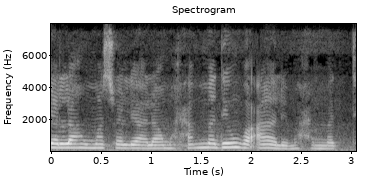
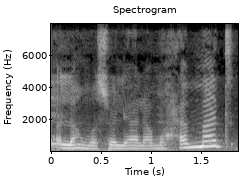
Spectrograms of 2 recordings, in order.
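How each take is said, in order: First: "محمد" linked into "و آل محمد", the د voweled and carried on, slowly; joined salawat. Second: "محمد" ended on a silent د, slowly, with a break after it; stop on Muhammad. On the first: Teacher showing students the joined way to recite salawat. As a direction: flow "محمد و آل محمد" as one phrase. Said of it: "ملا کر پڑھا ہے". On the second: Teacher showing the paused salawat with silent د on "محمد". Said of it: "محمد میں رکتے ہیں". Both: Shown as a demonstration.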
